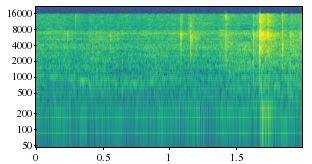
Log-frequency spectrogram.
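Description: A few small plastic clicks in the second half as the lens cap is unclipped and pulled off a Nikon Coolpix L830 camera's lens.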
